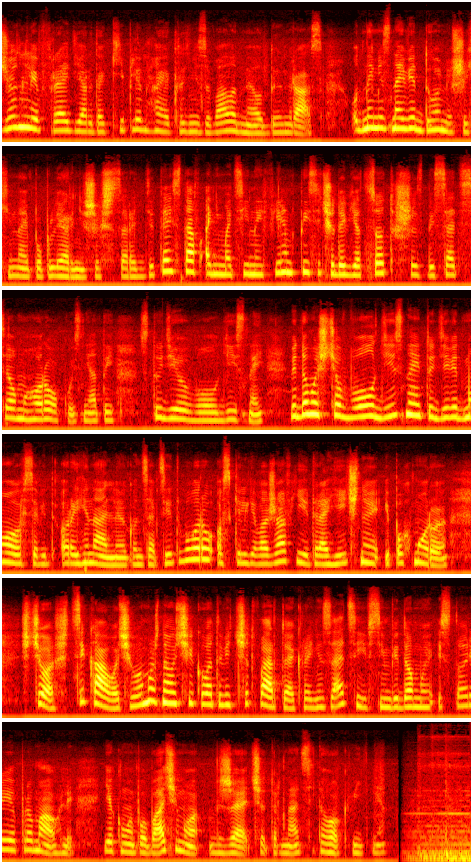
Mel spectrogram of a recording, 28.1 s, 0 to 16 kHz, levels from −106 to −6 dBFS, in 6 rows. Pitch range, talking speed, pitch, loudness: 180-235 Hz, 130 wpm, 205 Hz, -29 LUFS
